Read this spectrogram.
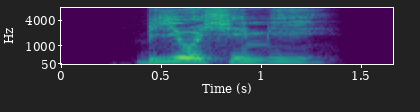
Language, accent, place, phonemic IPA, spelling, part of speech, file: German, Germany, Berlin, /ˈbiːoçeˈmiː/, Biochemie, noun, De-Biochemie.ogg
- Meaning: biochemistry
